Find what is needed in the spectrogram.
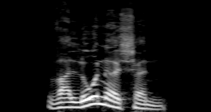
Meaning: inflection of wallonisch: 1. strong genitive masculine/neuter singular 2. weak/mixed genitive/dative all-gender singular 3. strong/weak/mixed accusative masculine singular 4. strong dative plural
- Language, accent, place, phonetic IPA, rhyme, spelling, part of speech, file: German, Germany, Berlin, [vaˈloːnɪʃn̩], -oːnɪʃn̩, wallonischen, adjective, De-wallonischen.ogg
